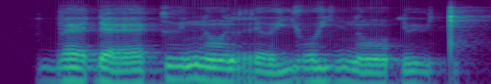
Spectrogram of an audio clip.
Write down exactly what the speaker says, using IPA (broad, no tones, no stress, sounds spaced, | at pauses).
b æ ɗ æ k ɨ n ɔ̃ r ə j o j n ɔ̃ ʔ ɾ y t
